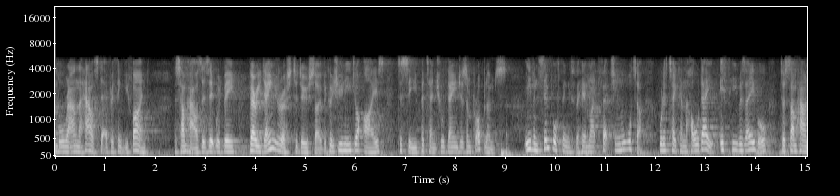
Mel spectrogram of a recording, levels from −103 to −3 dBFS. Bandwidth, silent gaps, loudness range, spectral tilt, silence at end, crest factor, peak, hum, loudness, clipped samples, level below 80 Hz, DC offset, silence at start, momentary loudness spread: 5.6 kHz; none; 4 LU; -9 dB/octave; 0 s; 20 dB; -8 dBFS; none; -30 LUFS; under 0.1%; -54 dBFS; under 0.1%; 0 s; 9 LU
